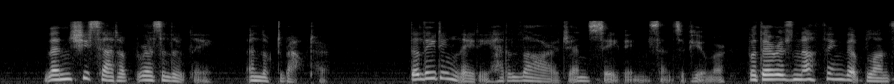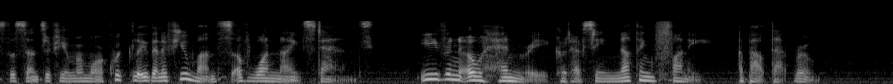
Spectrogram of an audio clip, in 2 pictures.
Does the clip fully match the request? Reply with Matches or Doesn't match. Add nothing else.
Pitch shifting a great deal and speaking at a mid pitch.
Matches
